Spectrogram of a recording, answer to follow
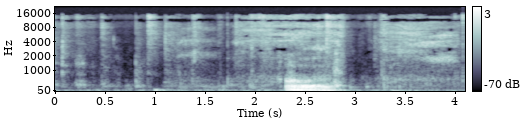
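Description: Alaskan malamute giving one short, low vocal call close up, a little over two seconds in, lasting about half a second.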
